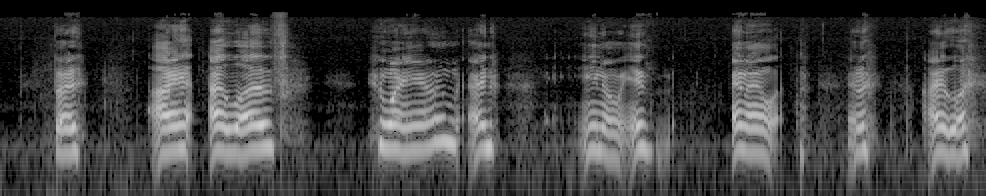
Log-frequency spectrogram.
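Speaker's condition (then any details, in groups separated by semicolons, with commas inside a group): Cerebral palsy; congenital, present since birth, diagnosed by doctor, unable to walk, uses wheelchair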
